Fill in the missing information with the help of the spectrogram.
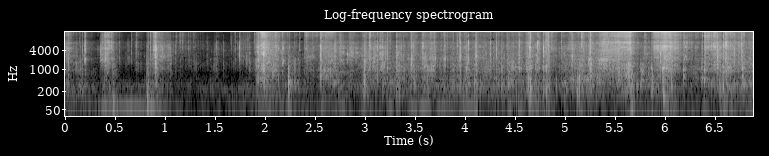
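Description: Foil booster-pack wrappers crinkling and rustling as a handful of packs is pulled out of a cardboard display box and handled, with a short lull about a second in.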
